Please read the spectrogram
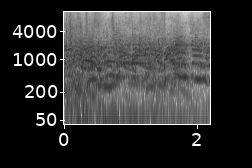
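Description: Many men's voices speaking over one another at once, a dense, steady jumble of overlapping speech in which no single voice stands out.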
